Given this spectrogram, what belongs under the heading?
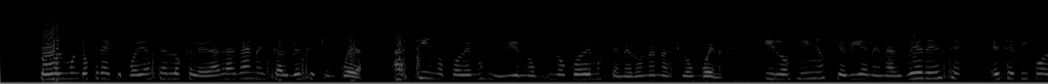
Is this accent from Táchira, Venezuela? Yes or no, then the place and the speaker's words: yes; Táchira, Venezuela; born there; sobre todo en mi estado natal, el Táchira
